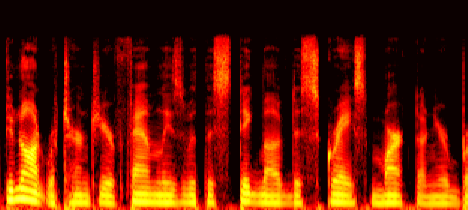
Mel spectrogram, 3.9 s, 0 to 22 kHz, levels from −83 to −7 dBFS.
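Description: No technical faults occur anywhere in this speech recording.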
